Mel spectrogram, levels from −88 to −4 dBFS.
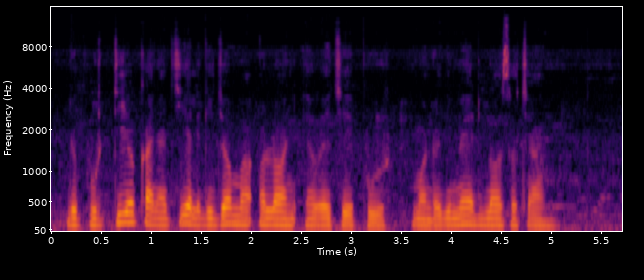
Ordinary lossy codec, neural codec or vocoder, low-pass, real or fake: MP3, 96 kbps; none; 14.4 kHz; real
